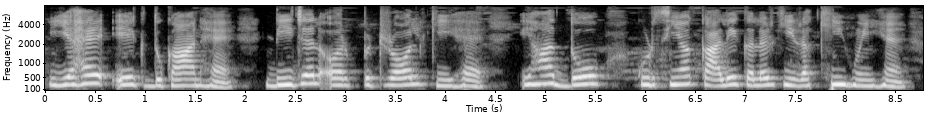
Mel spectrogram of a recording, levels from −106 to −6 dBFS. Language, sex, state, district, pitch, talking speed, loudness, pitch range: Hindi, female, Uttar Pradesh, Jalaun, 235 Hz, 125 wpm, -20 LUFS, 215-260 Hz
